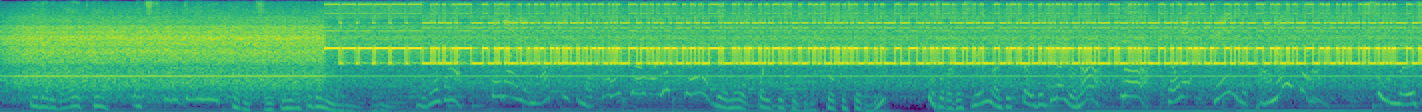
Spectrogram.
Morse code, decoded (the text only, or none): none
